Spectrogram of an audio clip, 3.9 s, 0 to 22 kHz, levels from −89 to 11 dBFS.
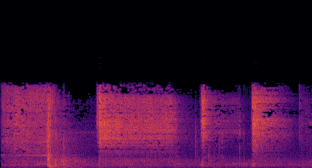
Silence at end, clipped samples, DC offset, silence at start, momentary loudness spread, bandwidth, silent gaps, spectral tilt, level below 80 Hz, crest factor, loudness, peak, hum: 0 s; under 0.1%; under 0.1%; 0 s; 14 LU; 14.5 kHz; none; 1 dB/octave; -70 dBFS; 22 dB; -27 LUFS; -10 dBFS; none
